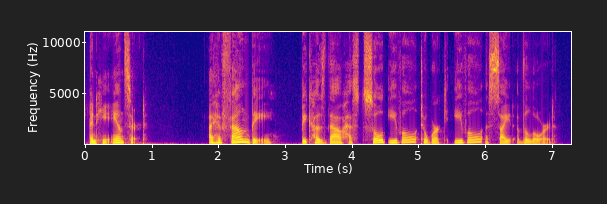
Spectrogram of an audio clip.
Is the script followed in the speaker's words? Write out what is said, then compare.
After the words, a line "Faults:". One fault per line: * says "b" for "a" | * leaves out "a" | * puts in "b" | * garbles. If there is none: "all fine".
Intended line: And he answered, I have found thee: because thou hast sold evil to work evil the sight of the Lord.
And he answered, I have found thee: because thou hast sold evil to work evil the sight of the Lord.
Faults:
all fine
